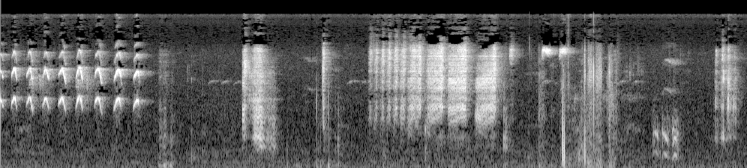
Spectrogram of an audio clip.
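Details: Superb Lyrebird song from two males at Lookout Point, New England National Park: a fast stuttering run of repeated ringing notes, then varied harsh bursts, crackling rattles and sharp whistles in a rich mimicking sequence.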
